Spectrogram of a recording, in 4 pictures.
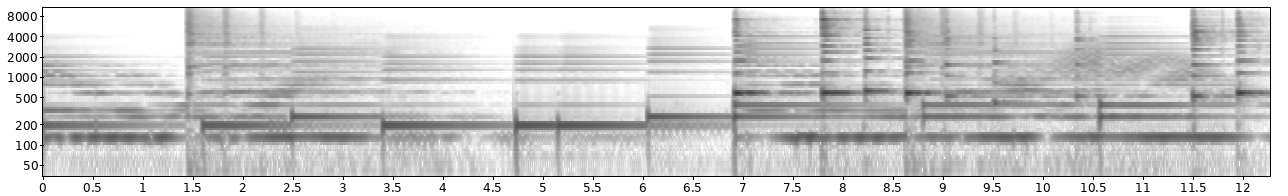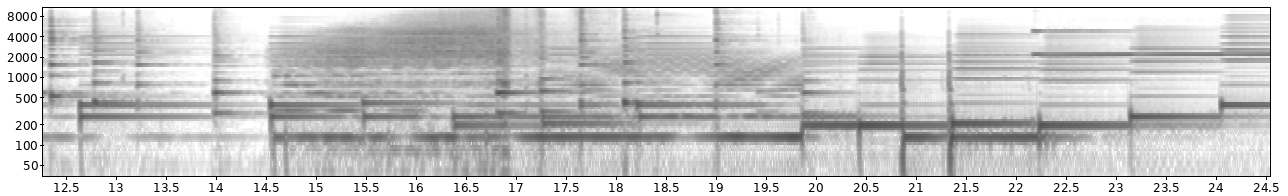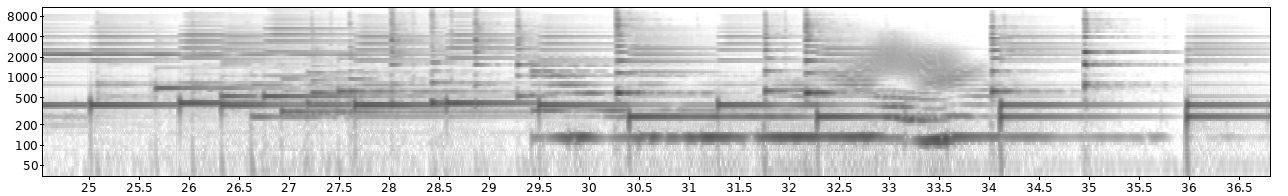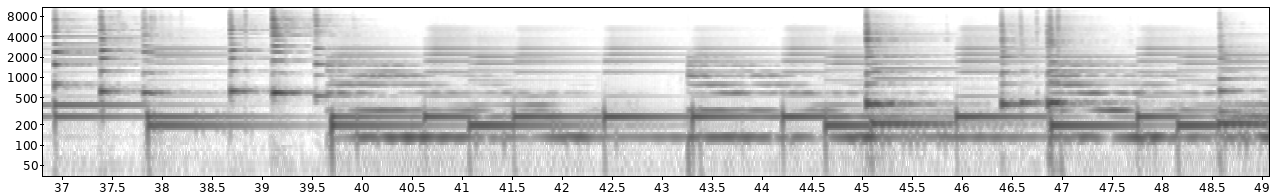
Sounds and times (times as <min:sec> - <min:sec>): Glockenspiel: 0:06.9 - 0:19.2, 0:22.1 - 0:32.9, 0:34.0 - 0:49.0.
